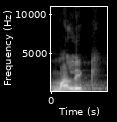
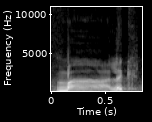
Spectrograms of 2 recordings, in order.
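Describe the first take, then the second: First: The first vowel is kept short. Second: The first vowel is drawn out long. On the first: It means king. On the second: It means the one who owns.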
